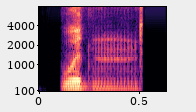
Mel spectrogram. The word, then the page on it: wooden: British English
